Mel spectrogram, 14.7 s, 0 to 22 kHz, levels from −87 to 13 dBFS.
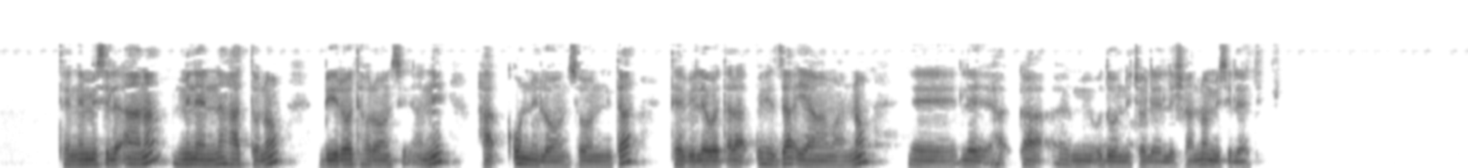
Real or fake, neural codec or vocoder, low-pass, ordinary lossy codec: real; none; 7.2 kHz; MP3, 32 kbps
